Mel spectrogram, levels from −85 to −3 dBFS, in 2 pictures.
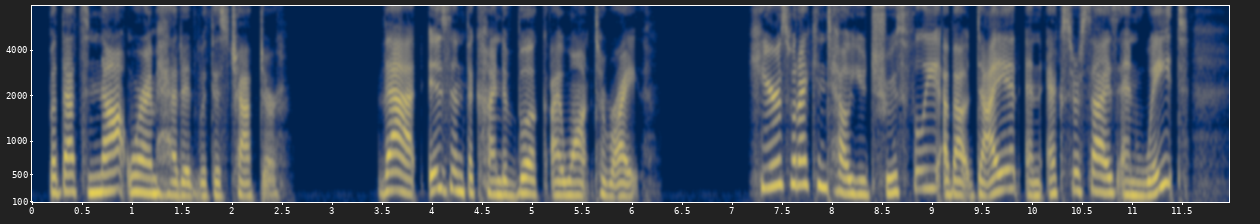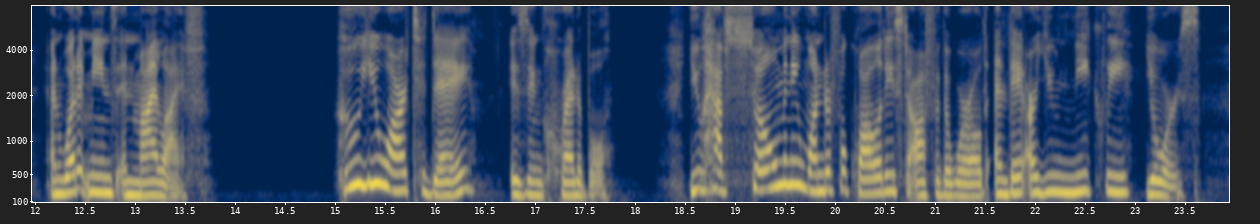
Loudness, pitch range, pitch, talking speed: -20 LUFS, 200-265 Hz, 230 Hz, 150 wpm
